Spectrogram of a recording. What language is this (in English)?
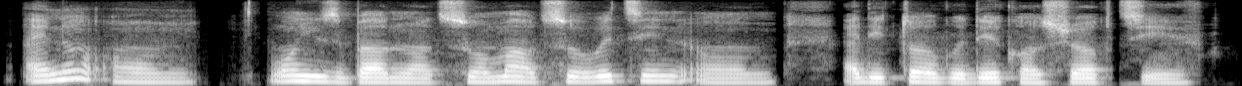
Nigerian Pidgin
